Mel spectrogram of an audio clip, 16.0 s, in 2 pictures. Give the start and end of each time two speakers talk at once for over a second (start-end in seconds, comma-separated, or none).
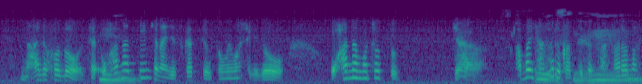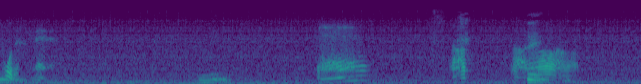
6.7-8.3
